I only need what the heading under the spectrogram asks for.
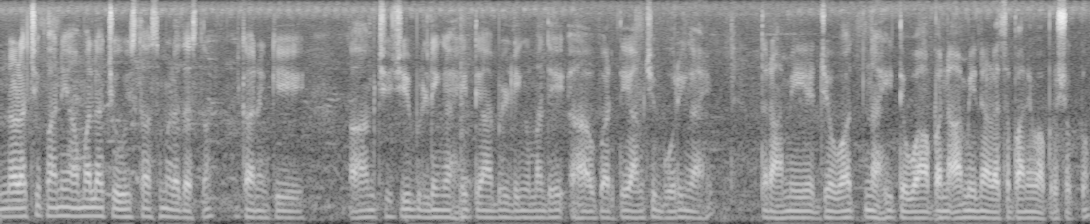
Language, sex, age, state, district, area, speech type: Marathi, male, 18-30, Maharashtra, Thane, urban, spontaneous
